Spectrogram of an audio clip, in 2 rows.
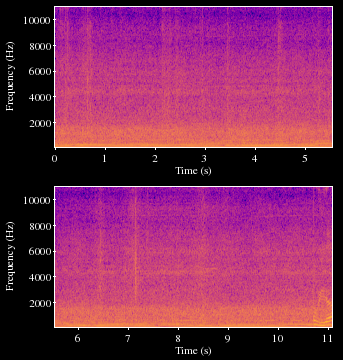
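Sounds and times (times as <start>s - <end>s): lawn mower running: 0.0s - 11.0s.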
